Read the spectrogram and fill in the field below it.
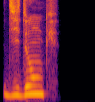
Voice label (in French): "dis donc", French; flashcards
